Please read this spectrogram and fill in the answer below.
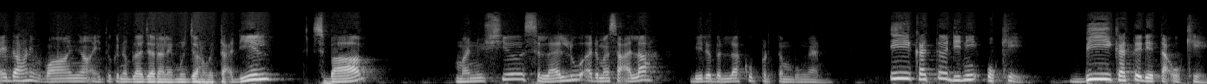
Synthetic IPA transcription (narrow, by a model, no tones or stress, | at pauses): ʔidahnĩbaɲaʔit̪ukənə̃bəlad͡ʒaɾanlimurd͡ʒahɾwət̪a̰ʔdil | səbap̚ | mãnũsiasəlaluadamasa̰ʔa̰lah | bilabərlakupərt̪əmbuŋãn | ekat̪ədinĩokʰe | bikat̪ədiət̪a̰ʔokʰe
